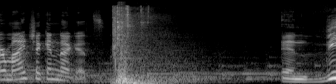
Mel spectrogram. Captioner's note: camera flashing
